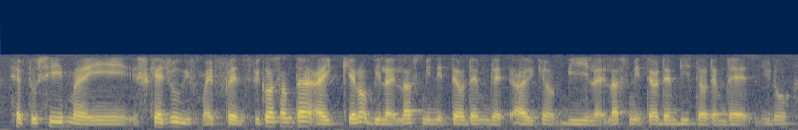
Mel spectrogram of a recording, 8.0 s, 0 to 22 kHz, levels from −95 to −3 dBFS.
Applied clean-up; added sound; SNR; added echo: none; none; none; none.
